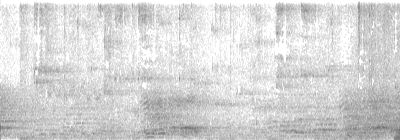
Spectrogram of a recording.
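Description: A futsal ball being kicked and bouncing on a hardwood indoor court, the knocks echoing in a large hall, with players calling out and spectators chattering in the background.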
